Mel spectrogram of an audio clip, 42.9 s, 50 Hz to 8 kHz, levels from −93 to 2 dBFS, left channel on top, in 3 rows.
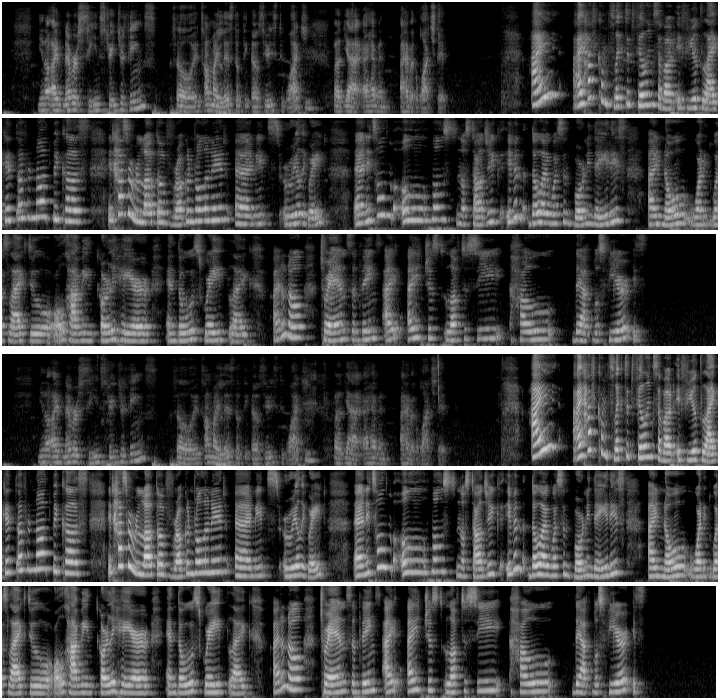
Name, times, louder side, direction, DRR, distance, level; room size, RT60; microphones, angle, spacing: voice 1, 0.3-3.0 3.4-7.7 7.9-8.8, left 4 dB, 90° left, 8 dB, 0.9 m, -42 dB
voice 2, 10.6-11.1 11.4-39.6 40.0-41.3, right 4 dB, 50° right, 9 dB, 0.5 m, -28 dB
7.5 x 4.3 x 3.3 m, 0.38 s
head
